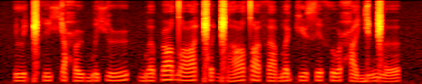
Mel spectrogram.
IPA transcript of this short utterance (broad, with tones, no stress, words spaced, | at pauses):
lʲə˩ǁʰi˩˧çi˩ħʉː˩ bə˩˧çʉ˩˧ | bɜ˩pʉː˧ dˤaː˩˧ ǁə˩ɡ͡ǁaː˩˧ tˤe˩θa˩ bɜ˧kʲʉ˩˧si˩˧ θu˩˧ ħa˩ɟɪ˩˧ ŋ͡ǁə˩˧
